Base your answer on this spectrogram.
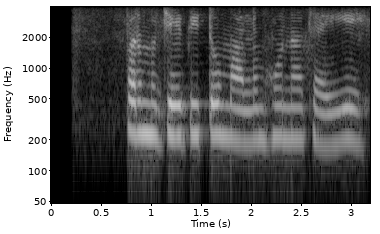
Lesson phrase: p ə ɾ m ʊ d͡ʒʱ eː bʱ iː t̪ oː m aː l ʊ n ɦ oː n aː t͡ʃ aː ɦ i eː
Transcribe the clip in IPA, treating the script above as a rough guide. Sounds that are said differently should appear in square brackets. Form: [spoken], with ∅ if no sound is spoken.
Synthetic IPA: p ə ɾ m ʊ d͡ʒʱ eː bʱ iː t̪ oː m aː l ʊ [m] ɦ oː n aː t͡ʃ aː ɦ i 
